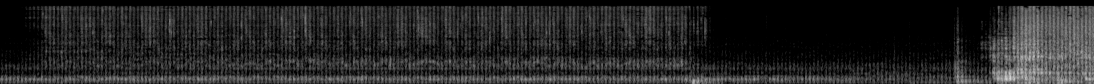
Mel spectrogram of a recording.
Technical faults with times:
0.00-10.94 overlap-add ripple

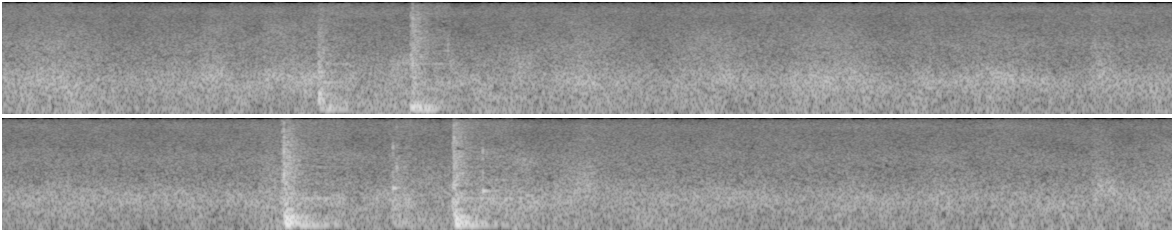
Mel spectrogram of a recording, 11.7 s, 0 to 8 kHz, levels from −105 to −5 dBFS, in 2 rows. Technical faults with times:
0.00-7.24 sound dropped by the voice detector
7.56-8.10 sound dropped by the voice detector
8.40-11.70 sound dropped by the voice detector

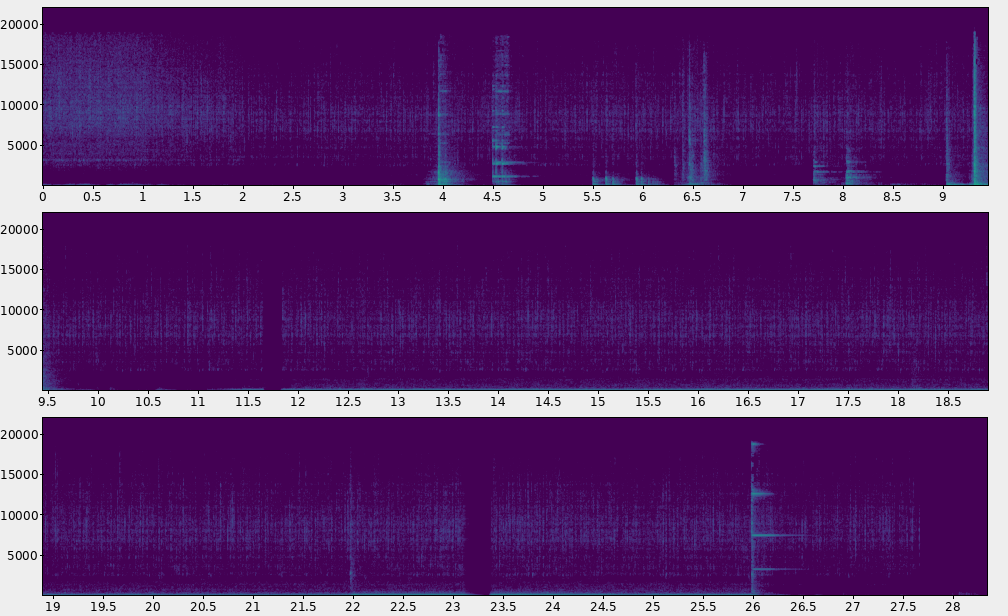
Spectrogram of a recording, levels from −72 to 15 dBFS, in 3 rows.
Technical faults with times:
11.65-11.86 call audio freeze
14.77-14.83 jitter buffer speed-up
18.53-19.33 jitter buffer speed-up
23.11-23.40 call audio freeze
25.43-27.15 jitter buffer speed-up

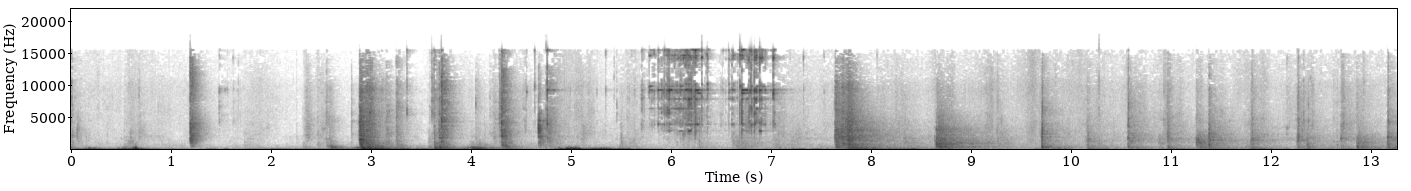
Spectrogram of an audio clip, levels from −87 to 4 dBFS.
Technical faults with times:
none

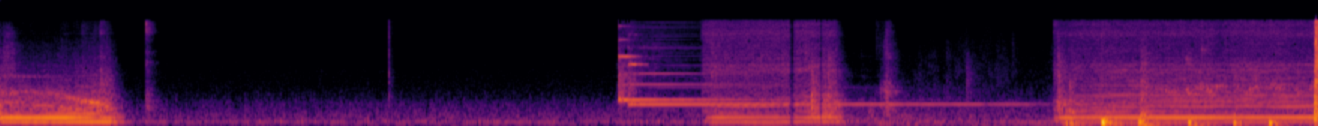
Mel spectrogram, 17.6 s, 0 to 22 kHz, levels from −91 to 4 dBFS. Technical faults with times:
10.52-10.59 short stall from a late packet
10.92-10.97 short stall from a late packet
13.86-14.14 jitter buffer speed-up

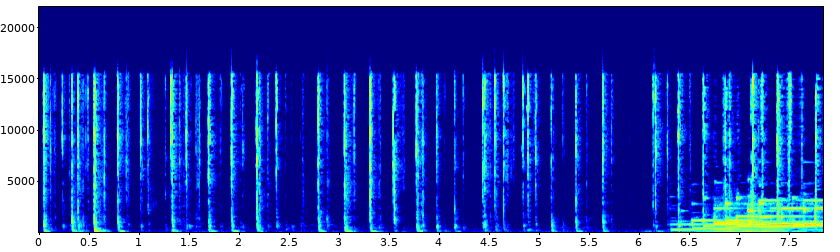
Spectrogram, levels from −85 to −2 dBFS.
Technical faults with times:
0.00-7.84 noise suppressor applied to music or sounds
0.68-1.30 sound cut by the noise suppressor
1.57-4.42 sound cut by the noise suppressor
4.99-6.12 sound cut by the noise suppressor

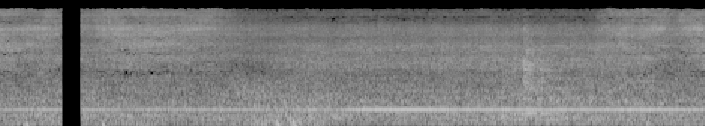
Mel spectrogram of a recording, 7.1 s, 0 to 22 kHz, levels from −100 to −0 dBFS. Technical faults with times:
0.62-0.82 Bluetooth stall

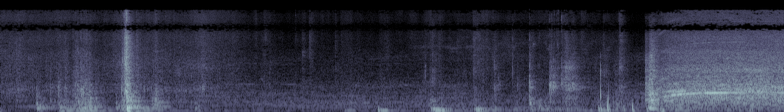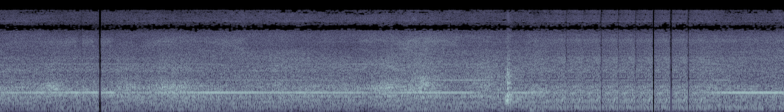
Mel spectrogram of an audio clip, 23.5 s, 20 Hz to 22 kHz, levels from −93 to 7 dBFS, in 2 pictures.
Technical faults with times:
6.61 block of digital silence
12.97-13.50 CD stuck on one turn
20.24-22.32 CD stuck on one turn
23.50 block of digital silence

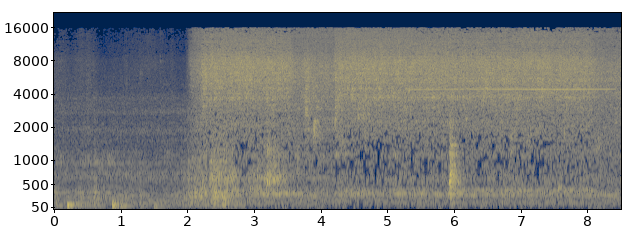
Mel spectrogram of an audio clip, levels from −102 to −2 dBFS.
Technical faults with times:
5.20-8.52 feedback whistle

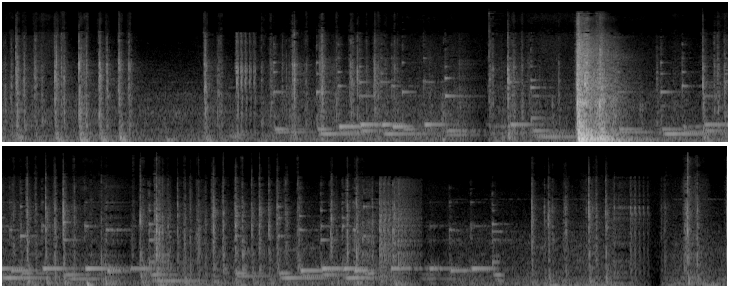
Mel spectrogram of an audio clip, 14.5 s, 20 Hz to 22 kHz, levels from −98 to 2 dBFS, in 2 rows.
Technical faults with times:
2.36-2.59 AAC frame loss with concealment
4.58-4.98 AAC frame loss with concealment
8.34-8.65 AAC frame loss with concealment
10.89-11.72 AAC frame loss with concealment
13.41-13.98 AAC frame loss with concealment

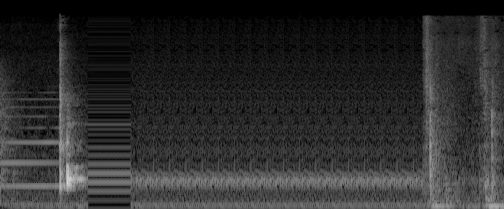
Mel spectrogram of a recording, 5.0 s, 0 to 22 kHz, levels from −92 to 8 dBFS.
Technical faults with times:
0.88-1.31 system hang loop
1.53-4.22 broken-record loop

